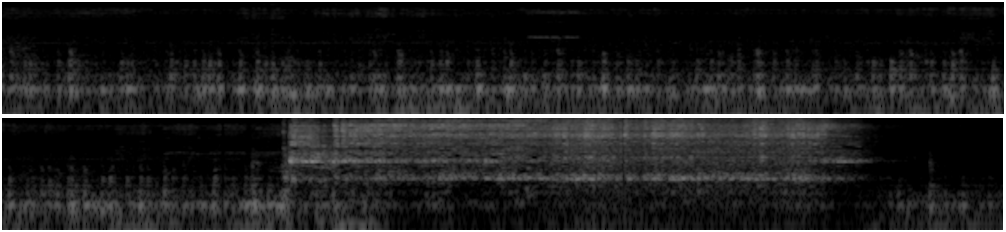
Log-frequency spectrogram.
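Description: De'Longhi Stilosa espresso machine's steam wand opened: a loud, steady hiss of steam starts abruptly about six seconds in, runs for about three seconds, then is shut off.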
